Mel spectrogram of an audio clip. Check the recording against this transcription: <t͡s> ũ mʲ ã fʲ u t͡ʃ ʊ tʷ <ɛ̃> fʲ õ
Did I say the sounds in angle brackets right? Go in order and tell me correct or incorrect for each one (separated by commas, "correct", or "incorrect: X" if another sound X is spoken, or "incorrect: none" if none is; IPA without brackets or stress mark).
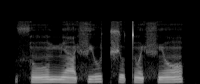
incorrect: θ, correct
